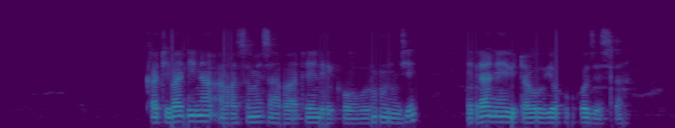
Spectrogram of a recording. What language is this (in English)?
Ganda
